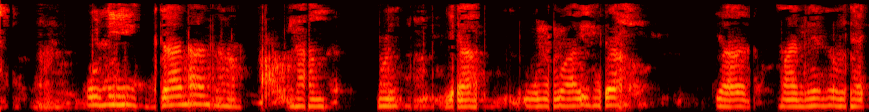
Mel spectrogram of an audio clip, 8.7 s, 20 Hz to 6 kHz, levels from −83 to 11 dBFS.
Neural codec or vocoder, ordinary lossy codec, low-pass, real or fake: vocoder, 22.05 kHz, 80 mel bands, HiFi-GAN; MP3, 24 kbps; 5.4 kHz; fake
